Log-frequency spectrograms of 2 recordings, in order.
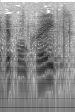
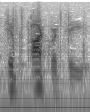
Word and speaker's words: Hippocrates: Hi, Hippocrates. If you are referring to the father of medicine, McGee, it's pronounced Hippocrates.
